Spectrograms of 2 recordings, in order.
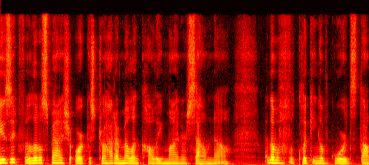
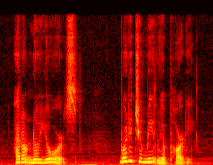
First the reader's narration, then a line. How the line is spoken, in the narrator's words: Steve sighed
